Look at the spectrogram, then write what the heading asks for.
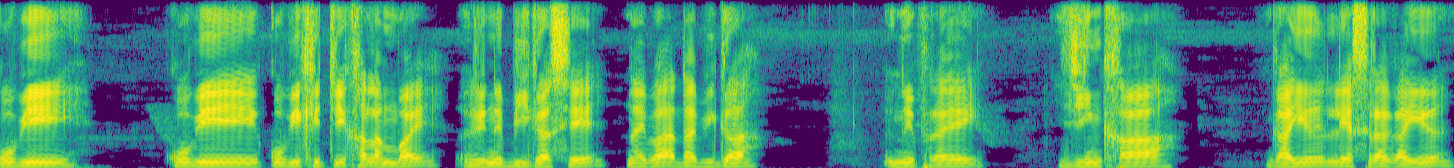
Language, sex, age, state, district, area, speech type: Bodo, male, 60+, Assam, Baksa, rural, spontaneous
